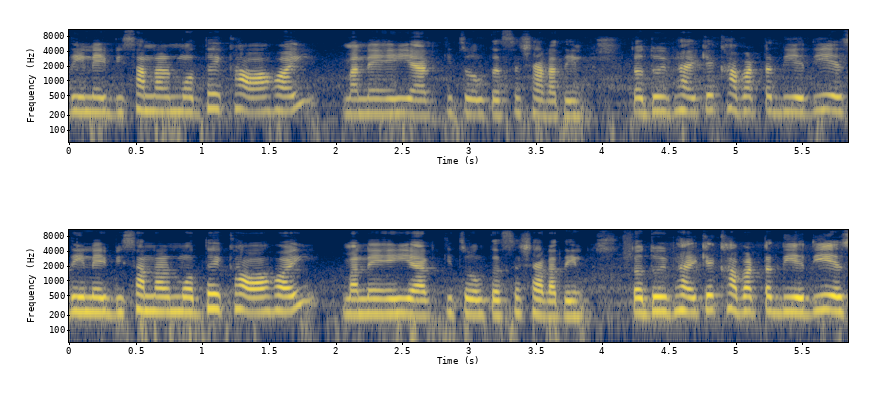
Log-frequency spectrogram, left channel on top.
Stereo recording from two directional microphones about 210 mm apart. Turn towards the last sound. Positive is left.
turn(degrees=-15)  # may be behind; listen again after turning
